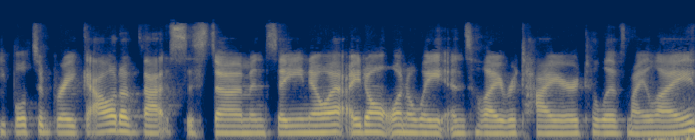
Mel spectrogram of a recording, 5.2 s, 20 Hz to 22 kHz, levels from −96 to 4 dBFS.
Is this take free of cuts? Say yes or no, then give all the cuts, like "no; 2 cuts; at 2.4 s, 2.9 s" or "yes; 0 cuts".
yes; 0 cuts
